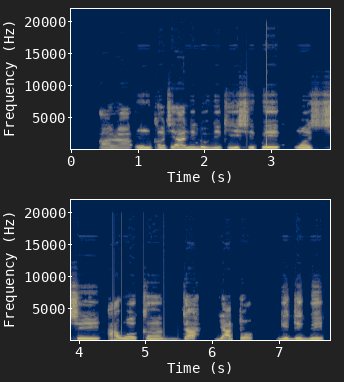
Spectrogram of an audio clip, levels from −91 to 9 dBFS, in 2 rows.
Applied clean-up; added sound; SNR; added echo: none; none; none; none.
